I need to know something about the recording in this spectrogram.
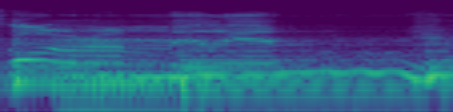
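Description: A woman singing a slow ballad line with a long held, wavering note, over sustained electric keyboard chords.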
